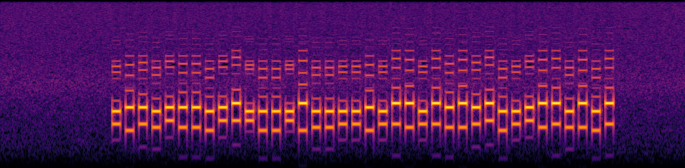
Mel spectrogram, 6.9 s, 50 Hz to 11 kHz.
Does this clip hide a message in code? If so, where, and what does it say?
Yes: DTMF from 1.1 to 6.1 s, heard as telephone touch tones, dialled by machine, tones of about 80 ms. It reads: 728405510#*11*34477279679568#170694619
